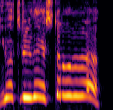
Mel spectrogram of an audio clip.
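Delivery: high-pitched, rapid nagging squeal; frantic demanding. Retold or imitated. Husband mimics himself losing his center, frantic and high-pitched. Acts out own panicked nagging.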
